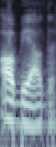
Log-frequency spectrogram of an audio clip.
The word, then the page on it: lunch: /lʌntʃ/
